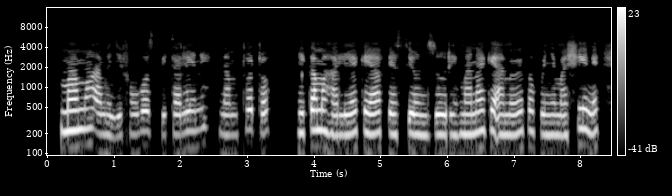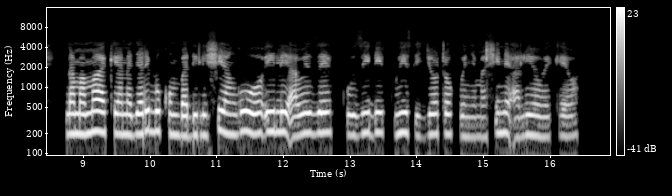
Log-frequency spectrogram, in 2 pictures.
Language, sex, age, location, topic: Swahili, female, 25-35, Kisumu, health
